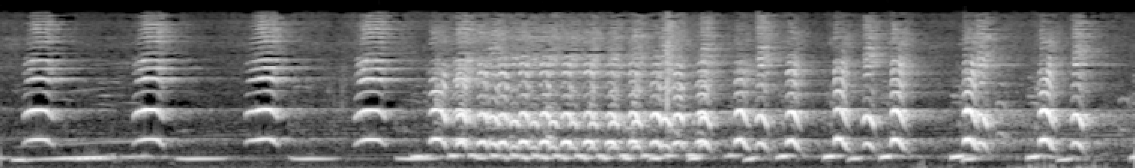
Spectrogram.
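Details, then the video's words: Siamang family singing in the morning at an eco-tourism farm; low hooting booms at first, then a dense overlapping chorus of rapid arched barks from several animals. "Good morning song from Siamang Family"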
